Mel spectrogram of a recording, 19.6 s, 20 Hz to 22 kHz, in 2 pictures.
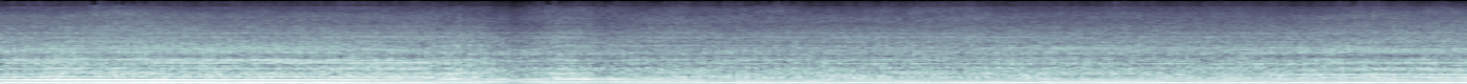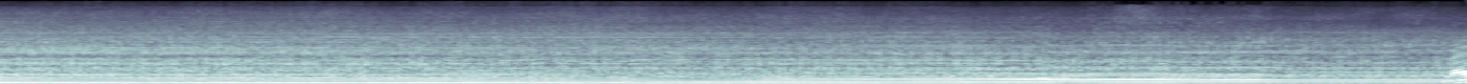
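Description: A 125cc scooter engine droning hard under heavy load while towing a truck through its centrifugal clutch, a loud, sustained buzzing tone that wavers slightly in pitch.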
